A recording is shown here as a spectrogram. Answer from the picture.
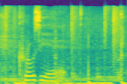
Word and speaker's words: Crozier: with a very special guest with us today crosier did I pronounce this well yeah yeah that's perfect cier welcome welcome and we will be together until 400 p.m.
